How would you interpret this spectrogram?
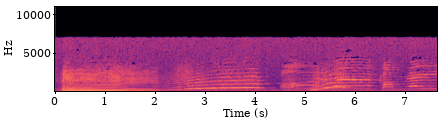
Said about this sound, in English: Sound our siren, Chief.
